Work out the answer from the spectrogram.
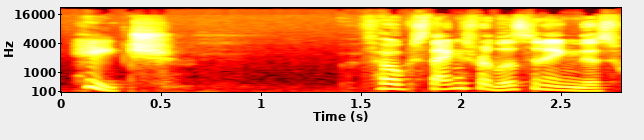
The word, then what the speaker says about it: Heche: Also, her last name is pronounced Heche, which I had never heard before, but we confirmed with her before.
